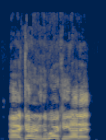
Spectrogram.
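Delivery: very high, loud call projected from a distance. Voicing someone calling from across the tavern: calling from across the room. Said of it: "the voice comes from the other side of the room".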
